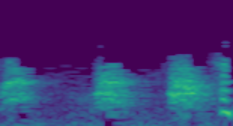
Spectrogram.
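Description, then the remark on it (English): A dog barks several times in quick succession, three full barks followed by a short yip, loud, with no voices over it. “If Bunny comes in here barking, don't be afraid, because he won't bite you.”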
